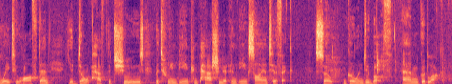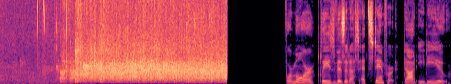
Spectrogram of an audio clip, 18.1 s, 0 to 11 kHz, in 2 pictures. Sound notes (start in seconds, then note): 10.1 applause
